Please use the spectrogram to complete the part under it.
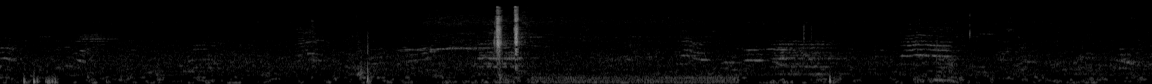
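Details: Cat attacking a king cobra, after walking on a coconut tree, gives a few faint drawn-out meows late on, each with stacked tones. Two sharp clicks come midway, over a soft steady background hiss.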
